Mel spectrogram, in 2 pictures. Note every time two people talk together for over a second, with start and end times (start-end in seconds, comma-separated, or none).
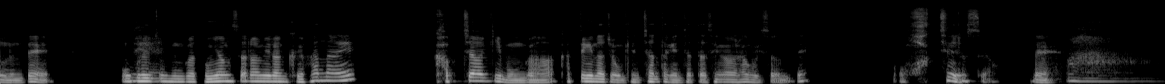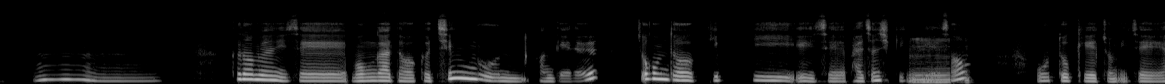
none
